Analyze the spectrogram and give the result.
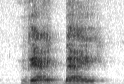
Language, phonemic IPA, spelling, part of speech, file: Dutch, /ˈʋɛrk.bɛi̯/, werkbij, noun, Nl-werkbij.ogg
- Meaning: 1. worker bee 2. a woman that works hard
